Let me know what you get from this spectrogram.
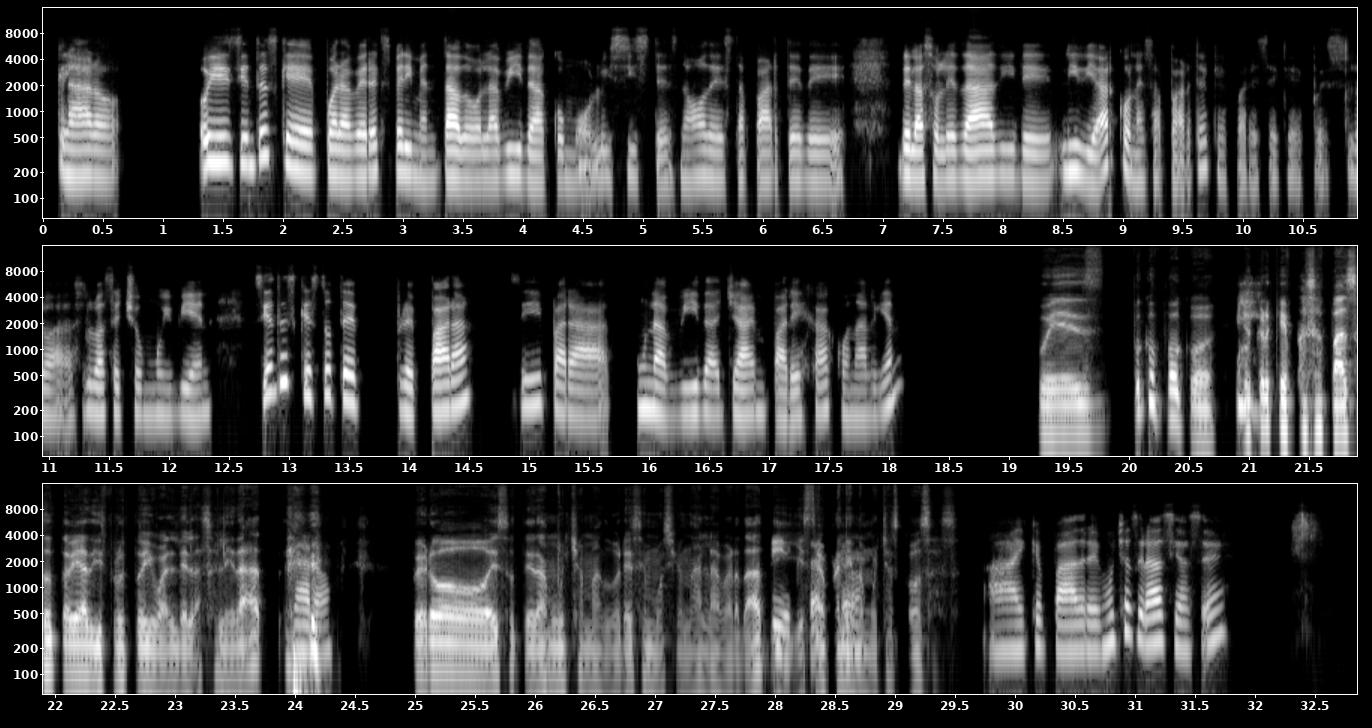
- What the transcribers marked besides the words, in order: "hiciste" said as "hicistes"; chuckle; laughing while speaking: "paso a"; chuckle
- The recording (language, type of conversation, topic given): Spanish, podcast, ¿Qué haces cuando te sientes aislado?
